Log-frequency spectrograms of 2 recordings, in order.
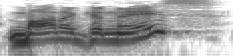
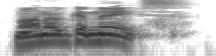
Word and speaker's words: Monogenes: Monogenes. M-O-N-O-G-E-N, and it's a long E. Put a line over your E-S. Monogenes.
